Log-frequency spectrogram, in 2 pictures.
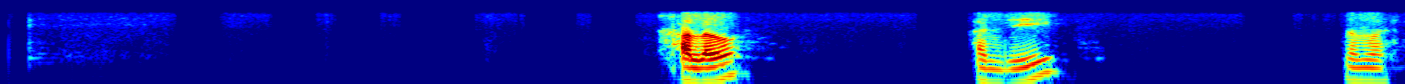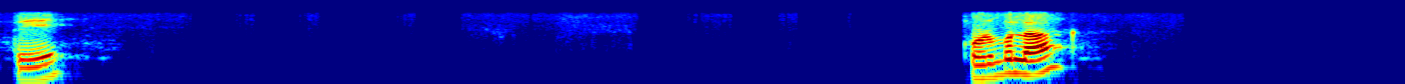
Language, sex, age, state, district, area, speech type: Dogri, male, 18-30, Jammu and Kashmir, Samba, rural, conversation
